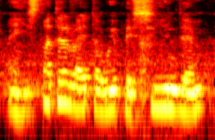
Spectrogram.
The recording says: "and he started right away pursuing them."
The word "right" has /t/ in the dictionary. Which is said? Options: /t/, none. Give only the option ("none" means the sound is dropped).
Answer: /t/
